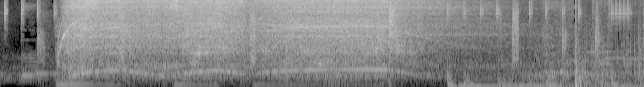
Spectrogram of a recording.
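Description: Electric balloon pump running for about three and a half seconds as it inflates a latex balloon, a steady motor hum with a wavering tone above it, then cutting off.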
